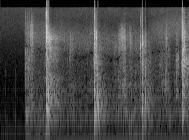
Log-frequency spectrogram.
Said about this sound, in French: Il va ouvrir une porte de cave en bois.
